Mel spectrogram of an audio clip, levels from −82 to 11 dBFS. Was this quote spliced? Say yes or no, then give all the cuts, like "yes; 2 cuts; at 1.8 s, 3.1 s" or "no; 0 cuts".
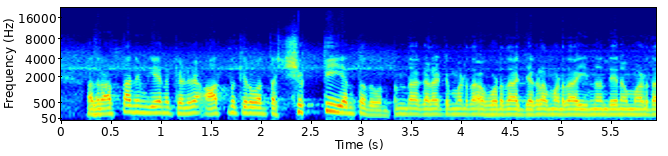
yes; 1 cut; at 3.4 s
